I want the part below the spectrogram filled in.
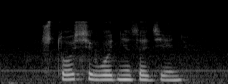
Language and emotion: Russian, neutral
